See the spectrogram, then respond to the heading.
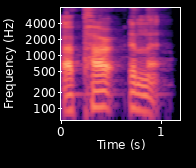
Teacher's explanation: Garuu amma tiin kun perfectly hin dubbifamtu. Tiin dhumaa kun akka nama hin dubbifnetti held t jedhamti.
